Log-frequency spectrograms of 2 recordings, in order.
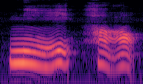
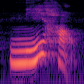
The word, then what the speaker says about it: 你好: before, you can see the first word will be the third tone, and then the next one will be third tone as well. So based on our previous learning, you will feel that the pronunciation should be 你好. Is it right? And then this time, you will listen to me and I will say 你好. Now, can you feel any difference for our tone change?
